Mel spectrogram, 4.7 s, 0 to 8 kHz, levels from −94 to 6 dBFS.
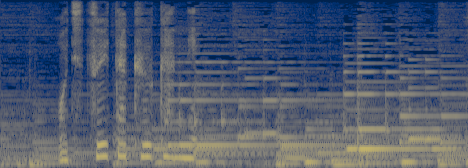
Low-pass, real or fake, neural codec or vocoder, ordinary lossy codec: none; real; none; none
